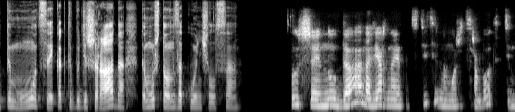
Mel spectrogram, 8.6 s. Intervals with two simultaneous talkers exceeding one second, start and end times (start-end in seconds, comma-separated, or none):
none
